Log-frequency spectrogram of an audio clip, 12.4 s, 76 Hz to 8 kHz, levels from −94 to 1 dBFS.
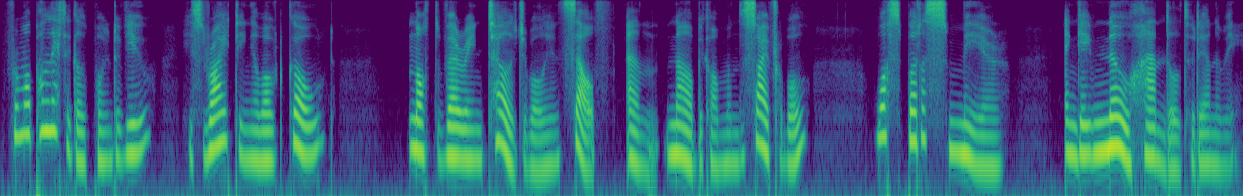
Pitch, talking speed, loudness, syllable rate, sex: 205 Hz, 145 wpm, -22 LUFS, 5.2 syllables/s, female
